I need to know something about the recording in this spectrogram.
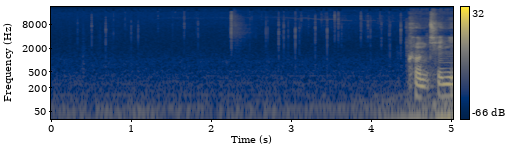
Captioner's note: fire crackling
